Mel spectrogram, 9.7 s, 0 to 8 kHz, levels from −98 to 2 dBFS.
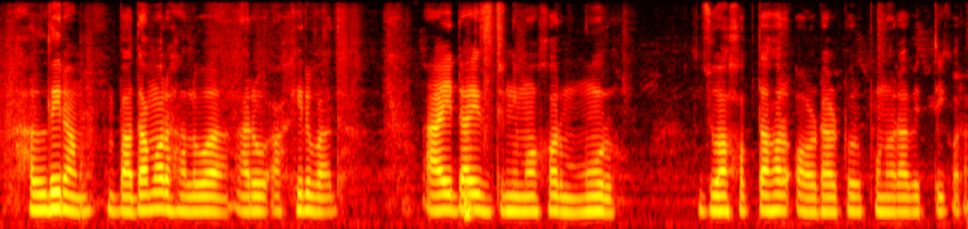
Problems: background sounds at intervals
